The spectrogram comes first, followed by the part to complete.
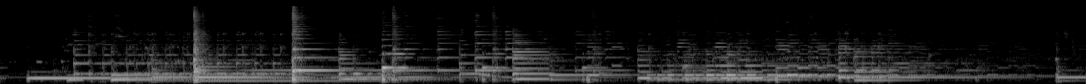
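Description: Solo acoustic guitar played fingerstyle: plucked single notes and chords ringing over each other, with sharp accented chords about two and three seconds in and a note sliding down in pitch around five seconds. The playing dips briefly near six seconds, then goes on and fades toward the end.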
